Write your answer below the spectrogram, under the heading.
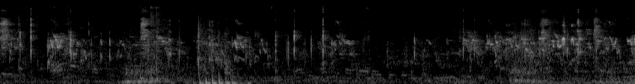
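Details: Indoor pet budgerigars beside a window chirp and warble while a burst of fluttering wingbeats sounds around two seconds.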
